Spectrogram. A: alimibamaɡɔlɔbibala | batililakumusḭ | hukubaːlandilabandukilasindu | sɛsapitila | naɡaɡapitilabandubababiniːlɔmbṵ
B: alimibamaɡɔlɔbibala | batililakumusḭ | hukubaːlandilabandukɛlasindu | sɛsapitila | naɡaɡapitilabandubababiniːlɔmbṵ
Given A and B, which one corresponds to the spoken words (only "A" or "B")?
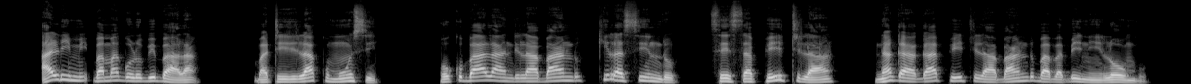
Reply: A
